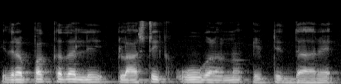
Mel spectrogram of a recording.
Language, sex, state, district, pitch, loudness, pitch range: Kannada, male, Karnataka, Koppal, 105 Hz, -16 LUFS, 95-115 Hz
